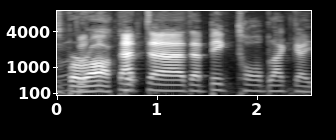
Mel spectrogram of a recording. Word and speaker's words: Barack: always call it Barrick. Barrick. Yeah, Barrick it's Obam. Barrick Obam. Barrick Obam. It's Barack.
